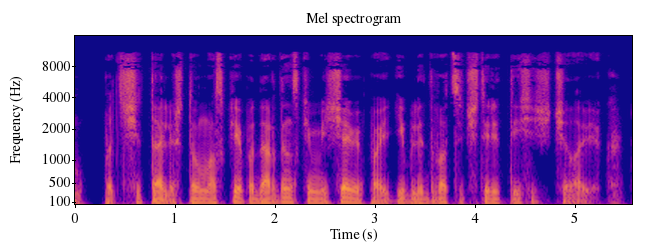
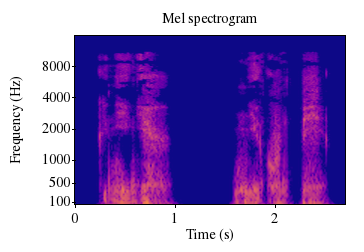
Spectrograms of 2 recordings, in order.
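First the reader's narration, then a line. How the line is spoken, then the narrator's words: Whispering repeatedly. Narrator (Russian): губы все шептали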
